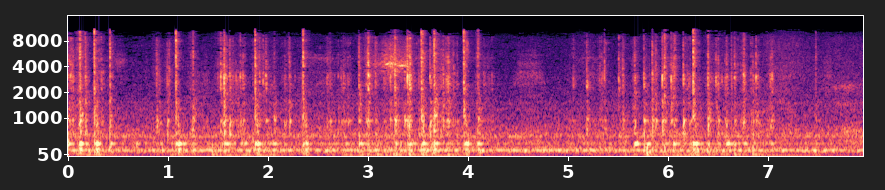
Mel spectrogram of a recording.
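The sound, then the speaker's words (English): Keys clatter on a computer keyboard as a tooltip message is typed into a CRM system, many quick, faint clicks in an uneven rhythm that runs throughout. “Click OK, and we'll type in some information.”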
